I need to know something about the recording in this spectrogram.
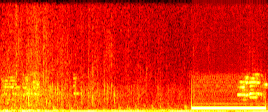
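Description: Over a steady low hum, faint phone beeps give way to a single loud, steady ringing tone from a telephone line near the end, clear and close.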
